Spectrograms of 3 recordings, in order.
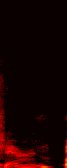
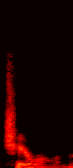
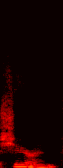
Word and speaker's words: Charon: And it's spelled Charon. Mm-hmm. So you want to say, like, Charon or something. – Charon. Yep. – But Sharon.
